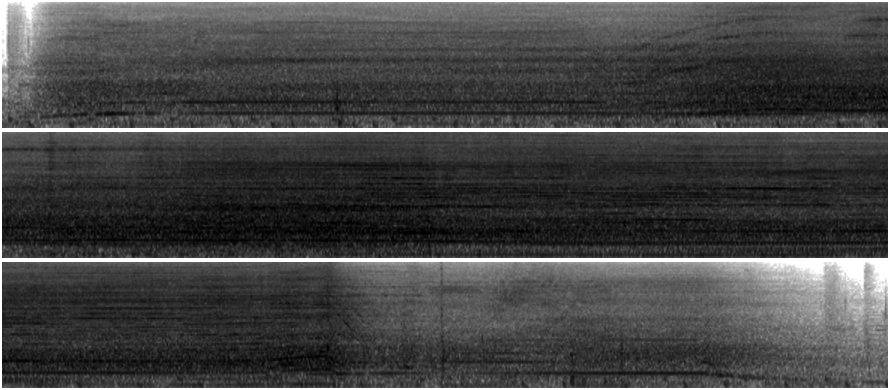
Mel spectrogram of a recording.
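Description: Kreg plunge-cut track saw starting up and running along its track, cutting through a sheet of plywood. The motor spins up within the first second and runs steadily. It grows much louder for about eleven seconds while the blade is in the cut, then runs free again and winds down near the end.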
